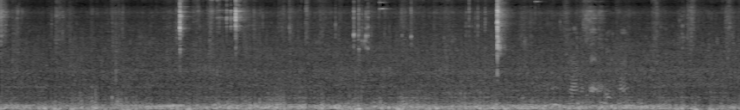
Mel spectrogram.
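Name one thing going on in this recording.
A small knife scrapes and shaves wood by hand.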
